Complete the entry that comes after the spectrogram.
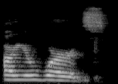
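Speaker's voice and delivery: slow, drawn-out disdain; mildly scornful, stretched-out words; disdainful. A narrator's reading. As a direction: hand it over with slow disdain.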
